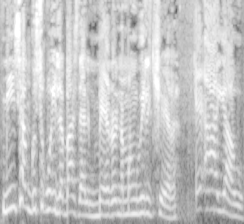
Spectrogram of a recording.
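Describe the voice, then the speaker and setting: An exasperated Filipino woman played by an actress in a radio drama, nagging and fussing over her sick fiancé. Her pitch swings widely over a clearly noisy background. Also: lively intonation, a bit bright, lightly acted. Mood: exasperated, scolding. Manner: nagging, scolding, quick to fuss.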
